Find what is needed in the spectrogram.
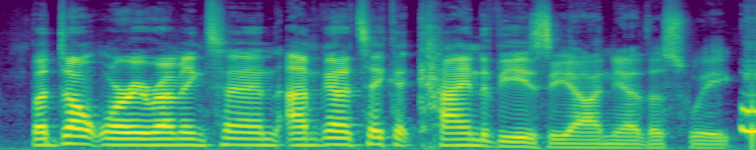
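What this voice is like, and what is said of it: Sick, strained voice. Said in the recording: “I'm a little on the ill side, so my voice is kind of killing me, so I can't get too excited.”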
